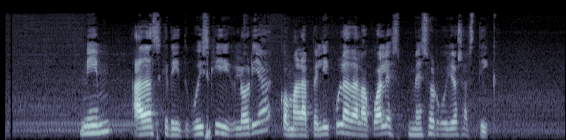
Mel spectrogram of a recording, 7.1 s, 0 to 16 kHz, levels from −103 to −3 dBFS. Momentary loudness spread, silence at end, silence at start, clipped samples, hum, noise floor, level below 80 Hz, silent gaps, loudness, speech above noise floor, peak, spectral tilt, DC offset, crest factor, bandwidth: 14 LU; 1 s; 1 s; under 0.1%; none; -63 dBFS; -76 dBFS; none; -30 LUFS; 33 dB; -8 dBFS; -4.5 dB/octave; under 0.1%; 24 dB; 11.5 kHz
